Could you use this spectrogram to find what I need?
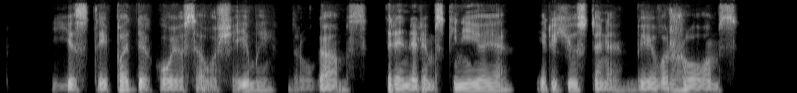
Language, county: Lithuanian, Telšiai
